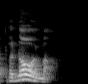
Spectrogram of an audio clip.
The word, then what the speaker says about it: Pneuma: 风 Ruach Pneuma 在圣经里面被用来描述灵，希伯来文的发音叫 Ruach，希腊文的发音叫 Pneuma，我们翻译成灵，原来有另外两个含义，是灵也是风又是气。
